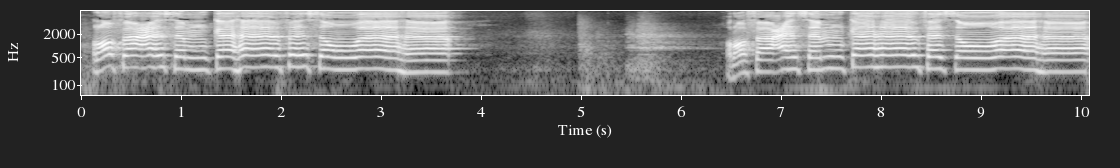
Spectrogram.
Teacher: সামকাহা মধ্যে তবাই ১ আলিফ টেনে পড়তে হবে। ফাসাও ওয়াও তাজদীদ ওয়ালা হরফ, ওয়াও ঠোঁট গোল করে উচ্চারণ করতে হবে। ওয়া মধ্যে তবাই ১ আলিফ টেনে পড়তে হবে।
